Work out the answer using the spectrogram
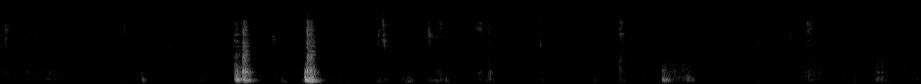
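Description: Eating sounds: chewing and mouth clicks with scattered short ticks, and two louder knocks about two and a half and three seconds in.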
